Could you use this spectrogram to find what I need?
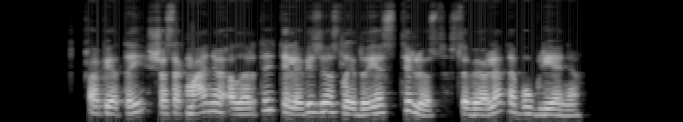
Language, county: Lithuanian, Kaunas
